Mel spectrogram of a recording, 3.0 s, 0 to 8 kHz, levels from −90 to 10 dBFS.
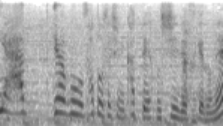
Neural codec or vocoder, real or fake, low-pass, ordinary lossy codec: none; real; 7.2 kHz; none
